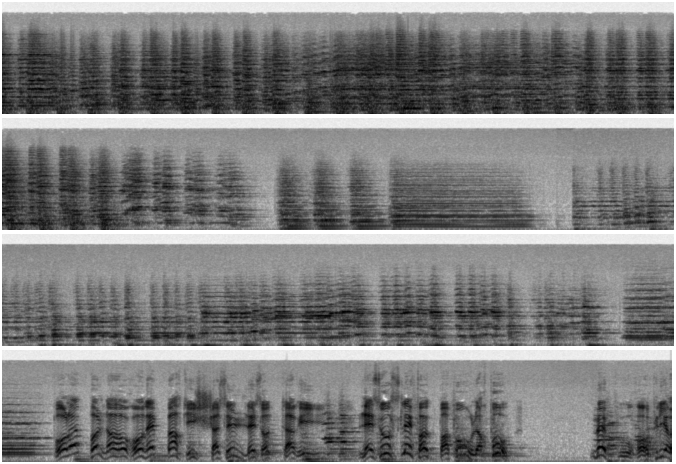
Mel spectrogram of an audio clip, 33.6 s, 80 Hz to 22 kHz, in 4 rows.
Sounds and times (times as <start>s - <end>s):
Music: 0.0s - 33.5s.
